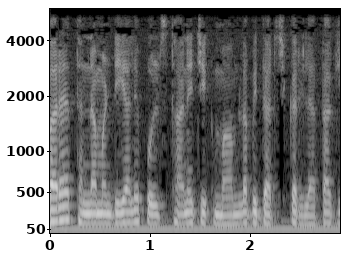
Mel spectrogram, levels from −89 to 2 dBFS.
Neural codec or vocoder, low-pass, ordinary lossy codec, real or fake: none; 5.4 kHz; none; real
